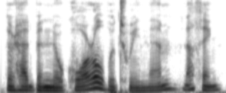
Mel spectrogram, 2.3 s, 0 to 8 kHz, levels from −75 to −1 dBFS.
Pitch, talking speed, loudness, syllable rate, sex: 120 Hz, 210 wpm, -17 LUFS, 5.8 syllables/s, male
